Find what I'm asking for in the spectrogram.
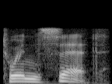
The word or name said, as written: twinset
